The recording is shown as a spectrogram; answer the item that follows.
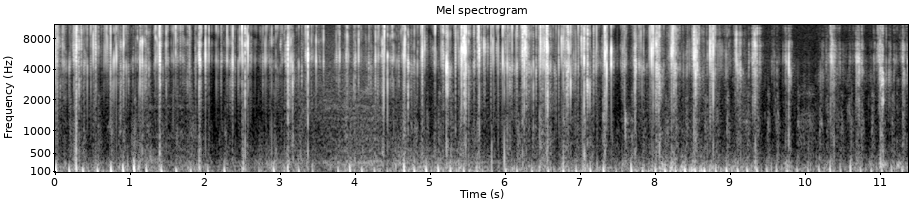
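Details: Hedgehog out on a lawn chomping as it feeds, captured on a RODE NTG 3 microphone: dense rapid crisp clicks and wet smacking over soft low rhythmic thumps, continuous throughout.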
